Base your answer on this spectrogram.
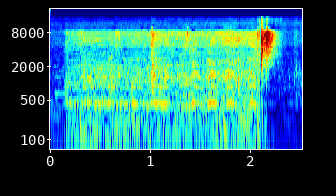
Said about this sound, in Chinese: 是苍蝇吗？ 是，还没打到。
